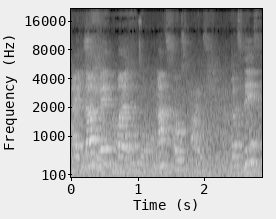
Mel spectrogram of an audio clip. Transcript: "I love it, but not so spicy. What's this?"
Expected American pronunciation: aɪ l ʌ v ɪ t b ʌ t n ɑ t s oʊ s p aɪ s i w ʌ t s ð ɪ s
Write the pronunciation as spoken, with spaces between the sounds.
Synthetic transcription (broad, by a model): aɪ l ʌ v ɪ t b ʌ t n ɑ t s oʊ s aɪ i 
